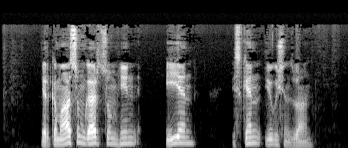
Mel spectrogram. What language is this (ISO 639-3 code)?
bsk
